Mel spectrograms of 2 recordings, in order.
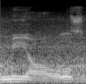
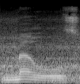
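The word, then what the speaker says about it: Meols: serve it so we thought it was at meals it's actually pronounced Mel's according to the analysis just to just kicked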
